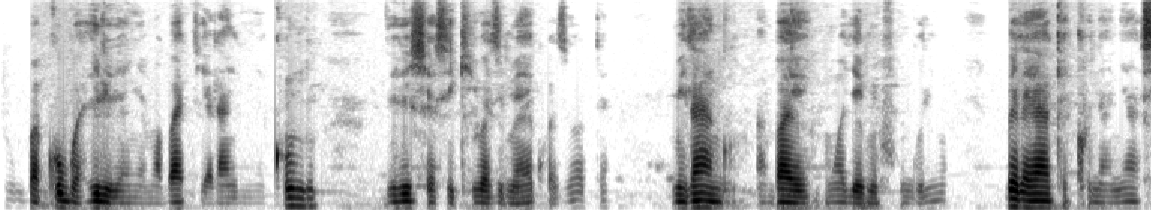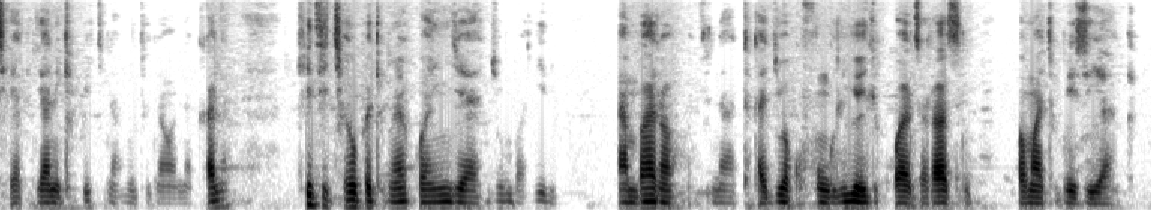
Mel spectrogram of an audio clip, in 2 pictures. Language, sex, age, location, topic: Swahili, male, 36-49, Kisii, education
